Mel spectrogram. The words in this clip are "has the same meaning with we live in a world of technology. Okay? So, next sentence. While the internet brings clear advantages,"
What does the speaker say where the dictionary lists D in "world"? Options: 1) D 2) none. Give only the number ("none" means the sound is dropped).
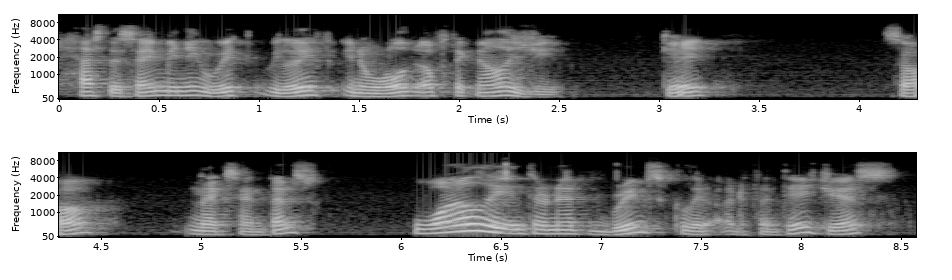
1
